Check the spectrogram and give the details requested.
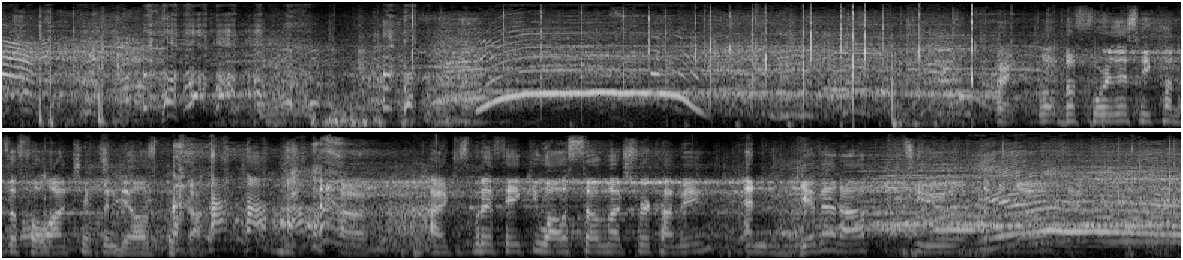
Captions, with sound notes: [cheers and applause] Well before this becomes a full-on Chippendales pickup. Um, I just want to thank you all so much for coming and give it up to "Below Deck."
